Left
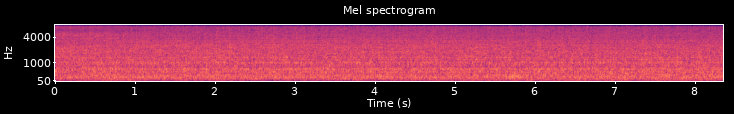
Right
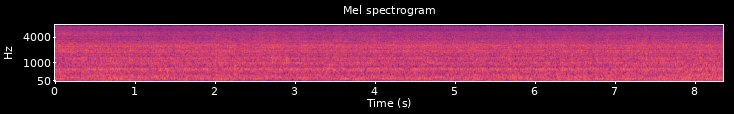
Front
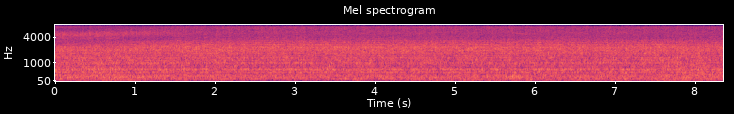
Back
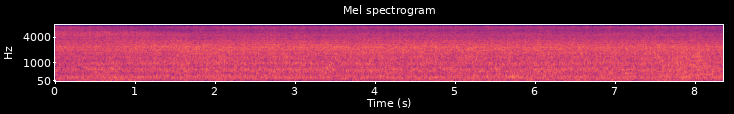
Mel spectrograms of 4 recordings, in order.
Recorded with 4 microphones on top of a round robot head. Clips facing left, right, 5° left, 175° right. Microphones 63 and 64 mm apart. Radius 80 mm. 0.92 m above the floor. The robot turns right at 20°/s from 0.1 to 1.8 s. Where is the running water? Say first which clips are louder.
Left 4 dB, front 4 dB; 60° left, 1.7 m; by 8.4 s 95° left, 1.7 m.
